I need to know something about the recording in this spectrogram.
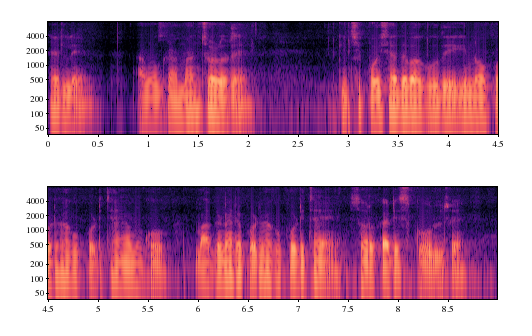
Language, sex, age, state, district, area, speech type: Odia, male, 30-45, Odisha, Kandhamal, rural, spontaneous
